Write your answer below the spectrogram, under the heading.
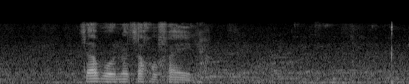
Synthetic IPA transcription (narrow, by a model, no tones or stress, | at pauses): t͡sʼabɔnɔt͡saχʊfaɛːla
